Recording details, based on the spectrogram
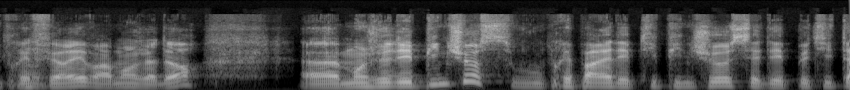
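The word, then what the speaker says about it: pintxos: je vois pinchapass voilà pinchos c'est P i n x t o s je crois si je dis pas de bêtises pinch parce que le le X en basque se prononce pinchos ouis voilà c'était l'instant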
